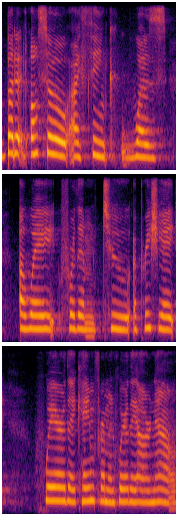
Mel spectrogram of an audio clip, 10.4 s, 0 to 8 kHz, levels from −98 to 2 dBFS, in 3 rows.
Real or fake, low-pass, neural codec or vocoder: real; 7.2 kHz; none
